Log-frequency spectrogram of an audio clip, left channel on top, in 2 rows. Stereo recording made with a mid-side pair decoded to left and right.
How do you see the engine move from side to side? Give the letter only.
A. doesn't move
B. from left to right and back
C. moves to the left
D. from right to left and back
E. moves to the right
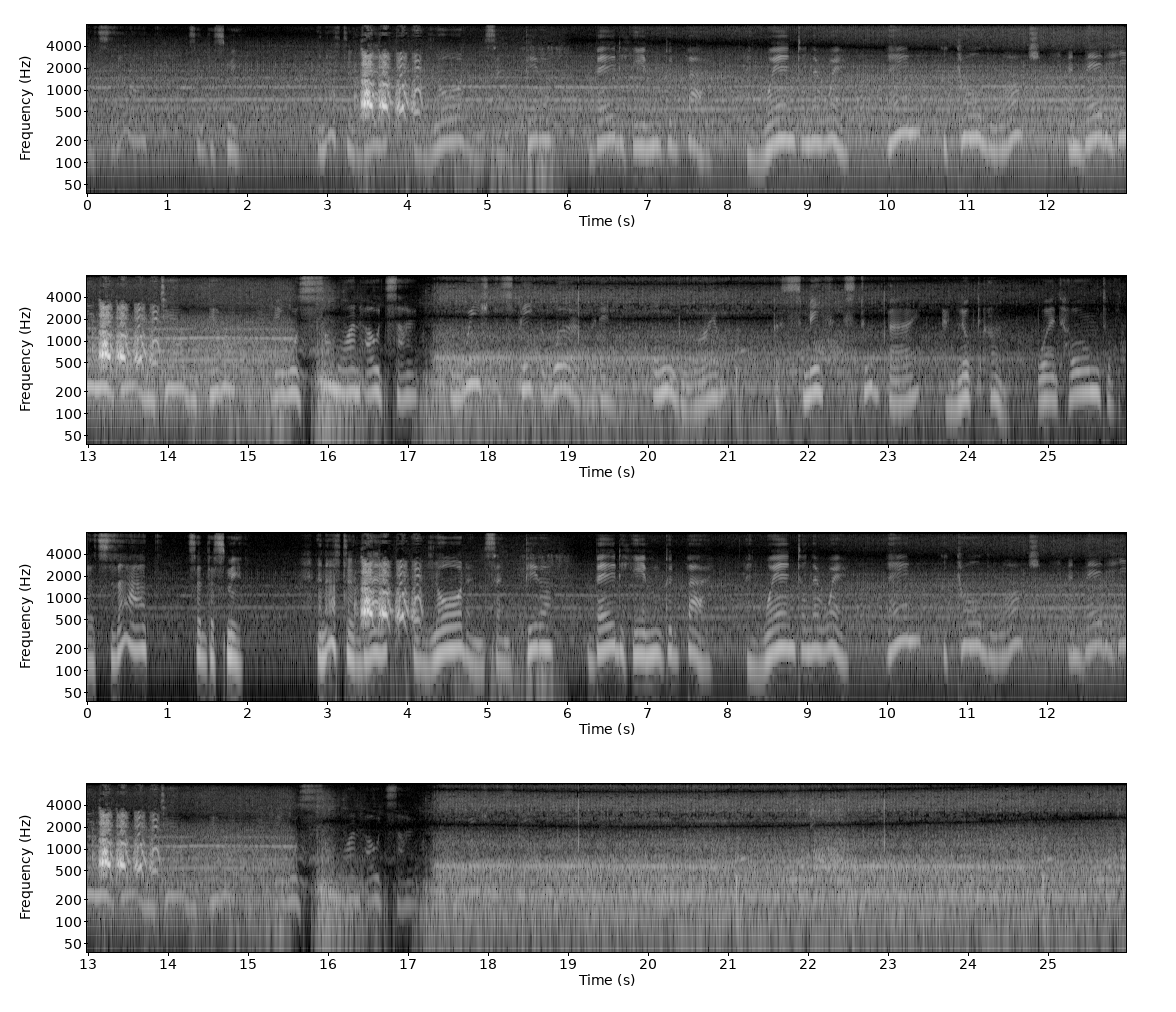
E.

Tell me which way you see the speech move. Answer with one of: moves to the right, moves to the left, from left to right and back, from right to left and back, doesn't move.
moves to the left.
